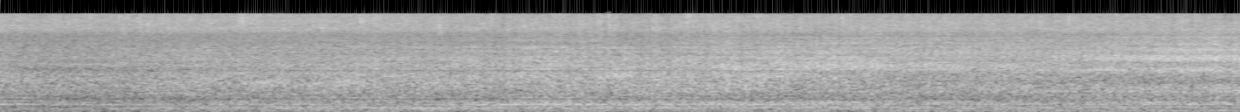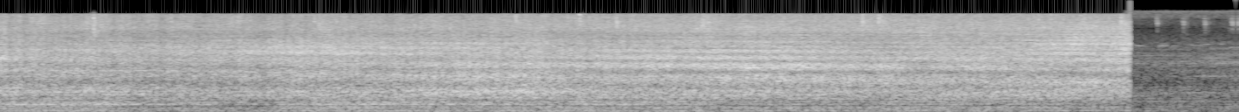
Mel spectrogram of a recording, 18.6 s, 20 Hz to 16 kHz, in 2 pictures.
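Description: Jet engines of an Airbus A320 running steadily and loudly as the airliner rolls along a rain-soaked runway, mixed with a continuous hiss of spray and rain. The sound cuts off abruptly near the end.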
